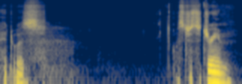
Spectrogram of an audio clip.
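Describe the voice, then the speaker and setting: A man playing a frightened, sleepless narrator of his own waking nightmare in a horror podcast, halting and intense, repeating his phrases. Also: fairly bright tone, dry recording, studio quality. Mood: dazed, uneasy. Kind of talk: horror fiction podcast, dramatic first-person monologue.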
